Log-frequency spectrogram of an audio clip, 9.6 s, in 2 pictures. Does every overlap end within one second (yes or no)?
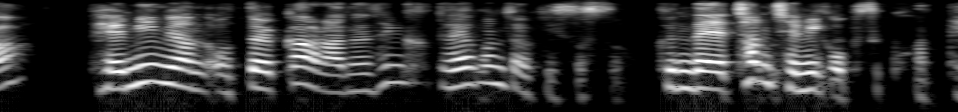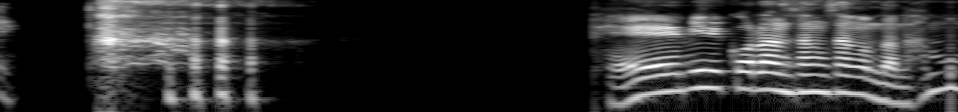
yes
